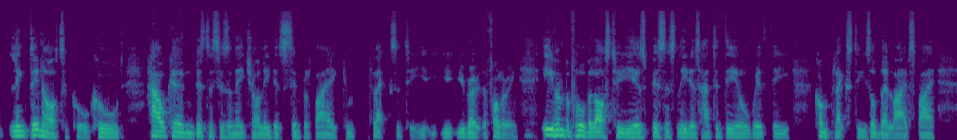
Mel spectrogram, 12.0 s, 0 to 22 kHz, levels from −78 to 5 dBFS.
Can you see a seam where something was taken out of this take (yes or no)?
no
